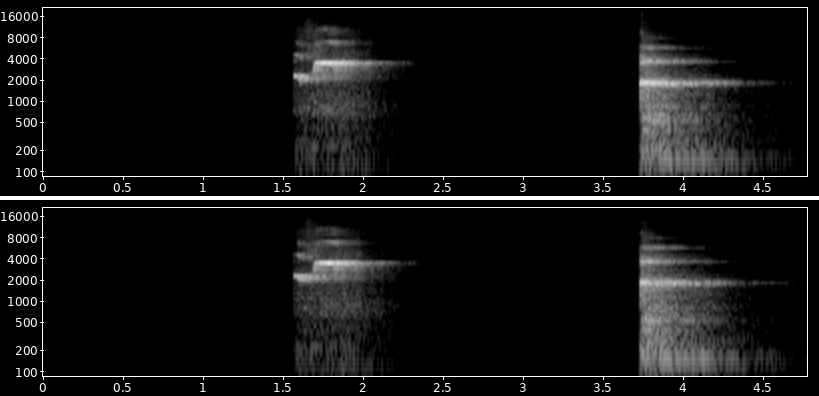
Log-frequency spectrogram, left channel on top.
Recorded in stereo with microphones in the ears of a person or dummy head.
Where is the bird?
15° left (ahead or behind), 1.0 m.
